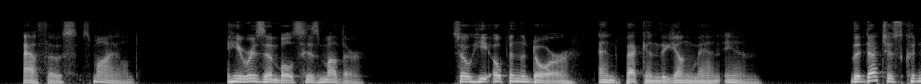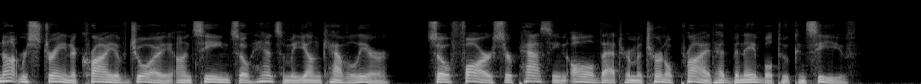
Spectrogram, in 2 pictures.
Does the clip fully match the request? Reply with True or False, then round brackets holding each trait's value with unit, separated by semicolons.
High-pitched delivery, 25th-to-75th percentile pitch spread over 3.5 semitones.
False (100 Hz; 5.5 semitones)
